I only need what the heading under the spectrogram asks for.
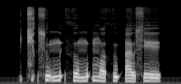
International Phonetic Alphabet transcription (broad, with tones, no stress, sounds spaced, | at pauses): t͡ɕ ʊ˦ ʔ sʰ ṵ˦˨ m ɪ˦ ʔ θ o˨ m ʊ˦ ʔ m ɔ˨ θ ṵ˦˨ ʔ a˨ ʊ̯ s ḛ˦˨ ɪ̯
